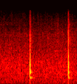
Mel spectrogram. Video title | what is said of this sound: Los herederos de Stradivarius - Documental | Este no suena bien. Hay algo que lo obstruye. El sonido raspa. No tiene un tono claro. Hay dos tonos.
